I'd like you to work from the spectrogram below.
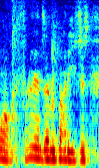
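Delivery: ordinary delivery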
